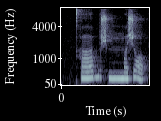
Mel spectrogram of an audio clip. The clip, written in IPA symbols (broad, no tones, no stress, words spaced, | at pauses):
kʰʌːbʊʃ mːʌʃɔ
